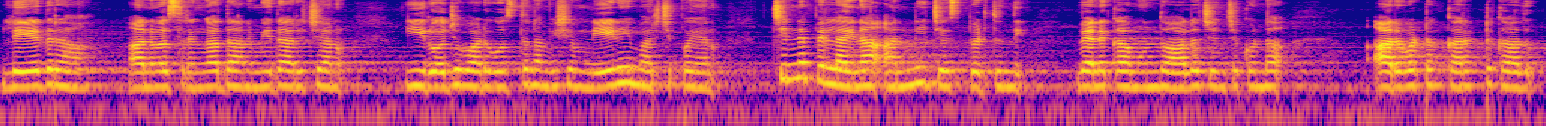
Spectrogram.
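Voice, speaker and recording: A woman's voice: medium pitch, little pitch movement, fairly quick, slight background noise, lightly acted. A woman voicing an angry, scolding older mother-in-law in a storybook reading, with a long hall reverb. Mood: regretful. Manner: shouting, scolding.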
